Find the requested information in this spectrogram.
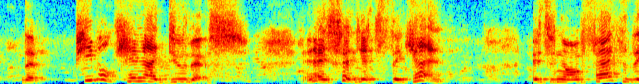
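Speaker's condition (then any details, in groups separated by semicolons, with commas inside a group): Cerebral palsy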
